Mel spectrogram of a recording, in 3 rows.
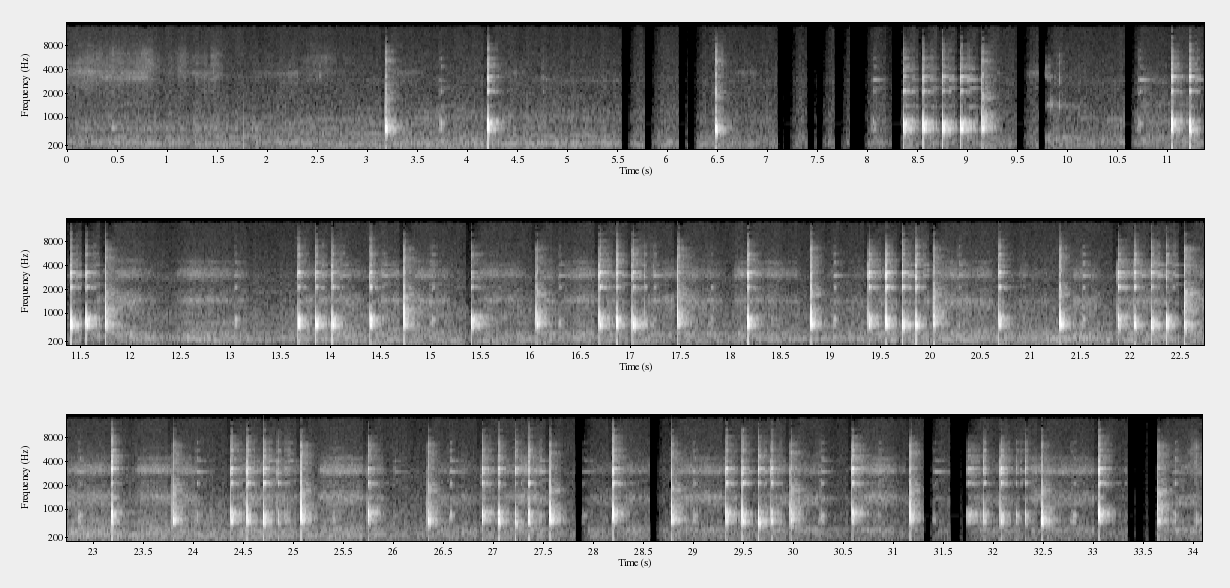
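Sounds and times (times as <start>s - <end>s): fingers drumming on tin can: 11.0s - 11.9s, 13.7s - 34.0s.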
